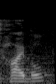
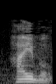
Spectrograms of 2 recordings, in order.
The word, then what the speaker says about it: Hiibel: Am I pronouncing your client's name correctly? – Your Honor, it's Hiibel. – Hiibel, very well.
